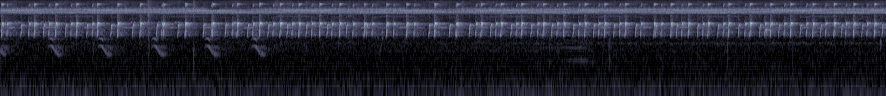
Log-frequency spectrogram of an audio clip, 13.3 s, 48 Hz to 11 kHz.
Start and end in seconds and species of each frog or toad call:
0.0	4.0	Physalaemus cuvieri
0.0	13.3	Leptodactylus podicipinus
12:00am

